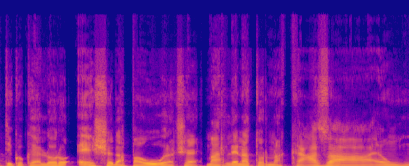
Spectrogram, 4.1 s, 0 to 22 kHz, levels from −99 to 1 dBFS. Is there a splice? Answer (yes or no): yes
